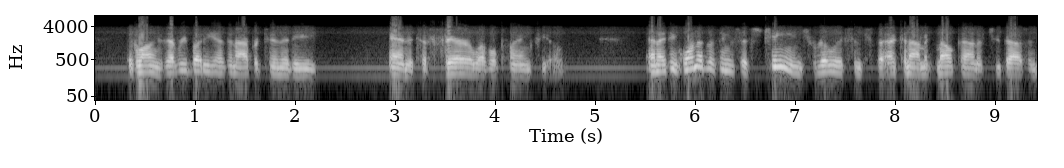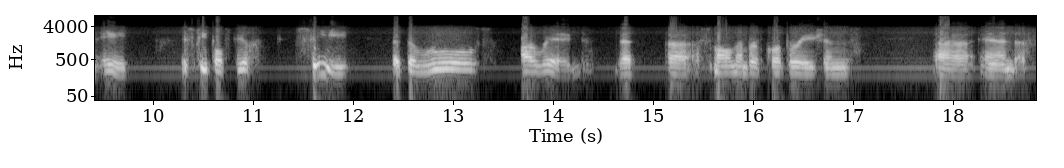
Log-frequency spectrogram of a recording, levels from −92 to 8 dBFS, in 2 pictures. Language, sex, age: English, male, 50-69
